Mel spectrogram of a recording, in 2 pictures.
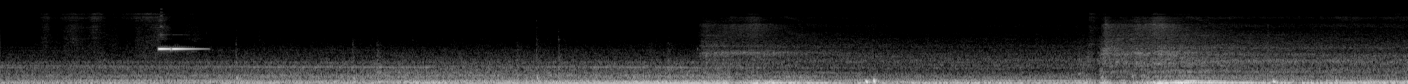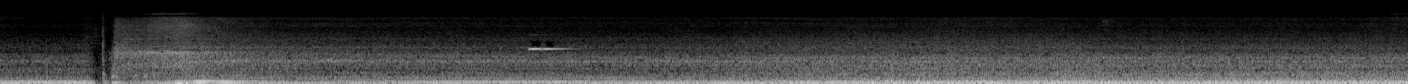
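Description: Kia K8 engine running, heard from inside the cabin as a steady low rumble, with two brief louder swells partway through. A short electronic warning chime sounds about two seconds in and again, more faintly, near twenty seconds.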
